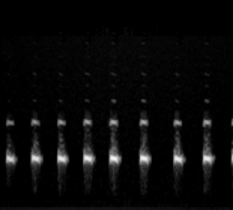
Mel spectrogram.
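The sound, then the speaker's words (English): A northern saw-whet owl calling at night in Homer in March, giving a steady series of about nine clear, high tooting whistles, evenly spaced at roughly two to three per second, loud with no other sounds. “The northern saw-whet owl.”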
